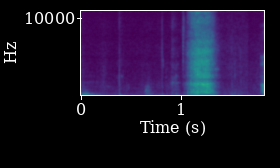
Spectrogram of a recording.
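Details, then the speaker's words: A few faint sniffs are followed by one sharp, hissing burst. A single sneeze. "i had a really bad sneezing fit before that sort of quickly go and find it"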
